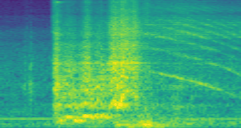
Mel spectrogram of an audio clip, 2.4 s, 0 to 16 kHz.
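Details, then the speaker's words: 1970 Chevelle 454 V8, first-ever start during cam break-in: short crank, then catches sharply into a rough fast idle; wouldn't start because distributor timing was set far off, rotated back slightly and it fired, timing now close. "So the reason it wouldn't start at the beginning is because I had this all the way this way. I just ran it in a little bit and then it fired right up."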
